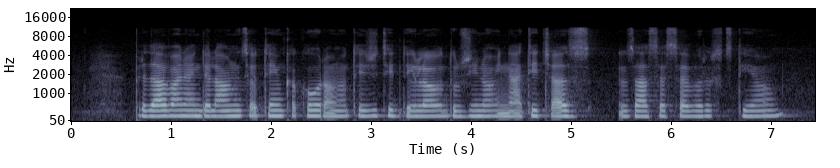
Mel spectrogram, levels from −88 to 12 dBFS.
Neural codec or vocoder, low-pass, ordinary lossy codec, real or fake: none; 10.8 kHz; none; real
